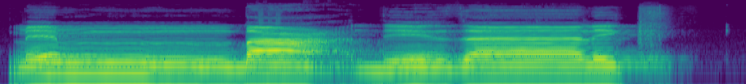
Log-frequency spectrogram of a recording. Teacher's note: Mim terus tukar kepada mim. Mim tutup mulut. Mim ba sambil dengung. Mim tu dengunglah.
